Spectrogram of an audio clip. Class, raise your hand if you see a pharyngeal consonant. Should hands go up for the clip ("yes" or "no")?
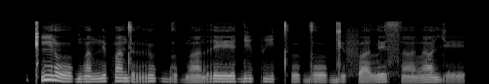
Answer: no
